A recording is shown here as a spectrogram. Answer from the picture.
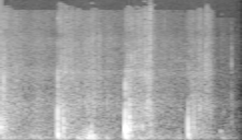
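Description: Footsteps of a man walking across a classroom floor, about four quiet steps, one roughly every half second.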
